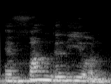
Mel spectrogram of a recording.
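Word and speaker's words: εὐαγγέλιον: Eu itu dibaca ev. Jadi yuang gelion itu dibaca evangelion.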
